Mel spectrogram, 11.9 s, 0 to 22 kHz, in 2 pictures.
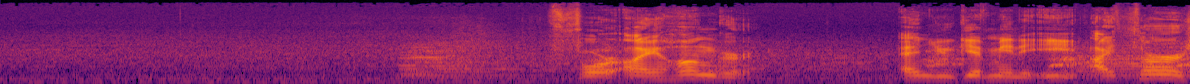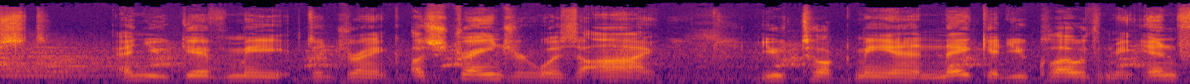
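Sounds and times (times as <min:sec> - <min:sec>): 
passing train rumbling: 0:00.0 - 0:11.8
train horn: 0:02.0 - 0:04.4, 0:05.1 - 0:07.4
speech: 0:02.9 - 0:03.9, 0:04.5 - 0:11.8.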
